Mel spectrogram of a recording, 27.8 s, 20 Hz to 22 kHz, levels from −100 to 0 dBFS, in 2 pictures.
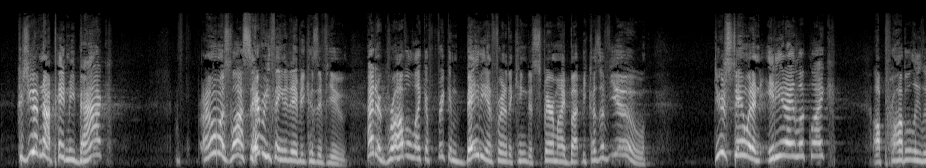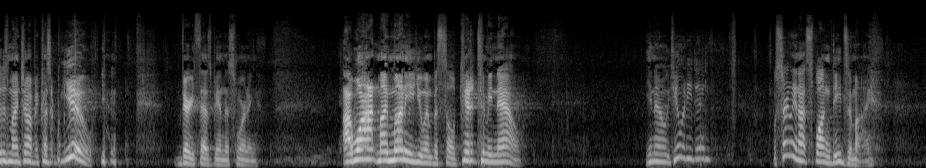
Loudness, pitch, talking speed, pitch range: -27 LUFS, 205 Hz, 175 wpm, 170-255 Hz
